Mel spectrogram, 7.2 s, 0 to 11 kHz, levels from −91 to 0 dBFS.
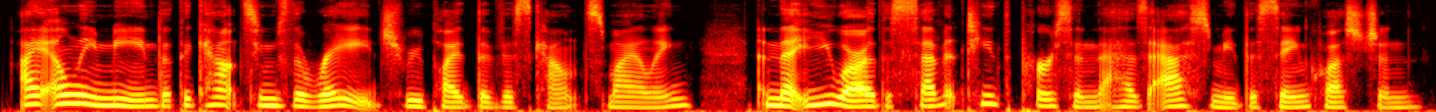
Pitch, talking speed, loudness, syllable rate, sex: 185 Hz, 225 wpm, -20 LUFS, 5.6 syllables/s, female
